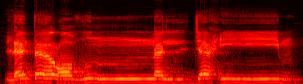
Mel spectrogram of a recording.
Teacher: را موٹا پڑھا جائے گا تو اس کا خیال کرنا ہے.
